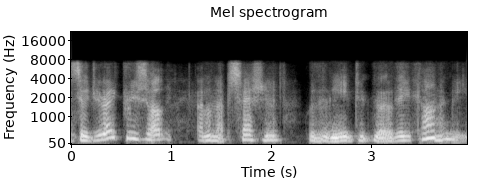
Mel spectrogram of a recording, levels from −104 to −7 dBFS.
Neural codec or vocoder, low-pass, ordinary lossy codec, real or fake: codec, 16 kHz in and 24 kHz out, 0.6 kbps, FireRedTTS-2 codec; 7.2 kHz; Opus, 24 kbps; fake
